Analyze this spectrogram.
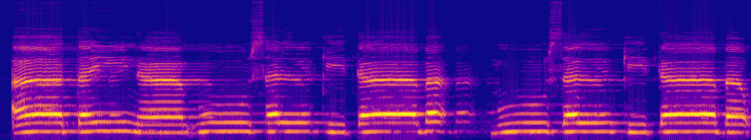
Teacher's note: کھڑی زبر کو ایک الف کے برابر کھینچیں گے۔ آتَيْنَا مُوسَى الْكِتَابَ والفرقان، قاف کو موٹا کریں گے۔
